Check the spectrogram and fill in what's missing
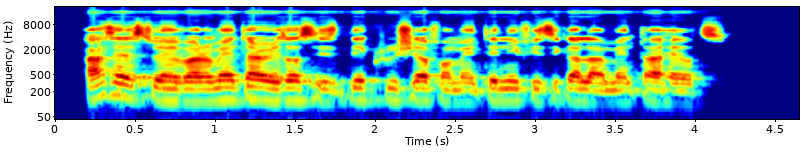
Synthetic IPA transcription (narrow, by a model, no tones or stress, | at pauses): as̬ɛstuɛ̃nvaɪɹɔ̃nmɛ̃ntalɹisɔsisdekɹuʃalfɔmẽntenĩŋfisikalãnmɛ̃ntalɦɛlt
